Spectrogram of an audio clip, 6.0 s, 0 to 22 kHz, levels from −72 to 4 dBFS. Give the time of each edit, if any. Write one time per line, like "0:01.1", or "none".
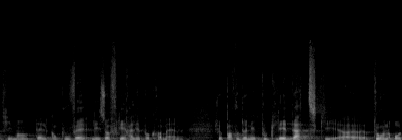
none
